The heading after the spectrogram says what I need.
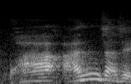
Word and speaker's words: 관자재: 어, 그래서 반야신경에도 보면 어, 관자재 보살인데 과안자제 이러거든.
